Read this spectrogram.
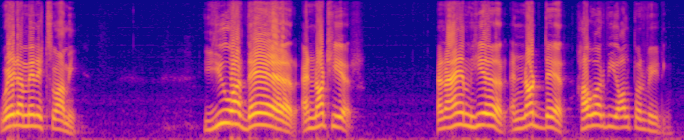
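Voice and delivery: mildly acted challenge called up to the teacher; challenging objection. Monk at the back questions the Swami's teaching, challenging objection.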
